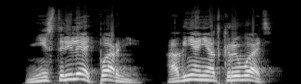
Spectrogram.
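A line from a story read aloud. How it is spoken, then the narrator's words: Hurried shout. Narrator (Russian): крикнул торопливо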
